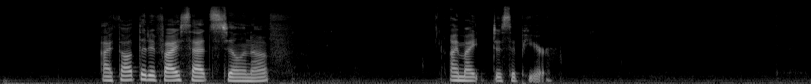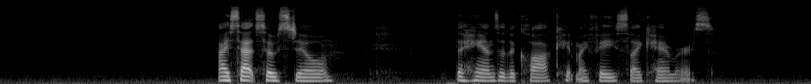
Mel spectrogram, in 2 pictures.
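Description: A young woman speaks slowly into a microphone, with long pauses.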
